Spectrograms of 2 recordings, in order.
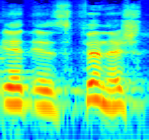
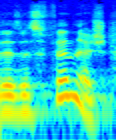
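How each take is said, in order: First: Loud cry. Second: Said in the usual way. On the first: Acted. Jesus cries out on the cross.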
